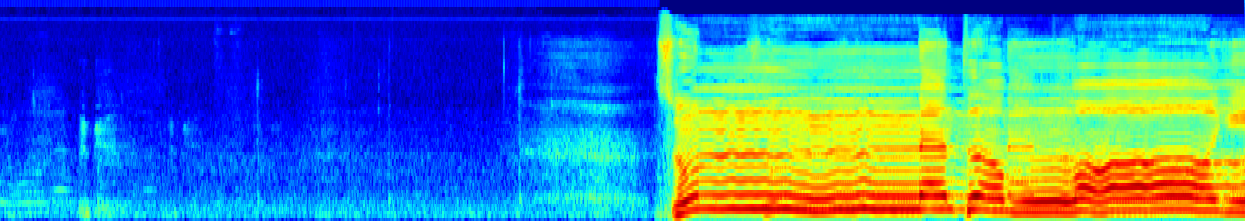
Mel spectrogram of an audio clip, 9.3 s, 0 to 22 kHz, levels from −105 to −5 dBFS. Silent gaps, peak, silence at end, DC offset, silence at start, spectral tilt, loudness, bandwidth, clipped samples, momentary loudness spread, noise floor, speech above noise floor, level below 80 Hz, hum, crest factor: none; 0 dBFS; 0 s; under 0.1%; 4.95 s; -6 dB/octave; -13 LUFS; 14 kHz; under 0.1%; 4 LU; -68 dBFS; 55 dB; -76 dBFS; none; 16 dB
